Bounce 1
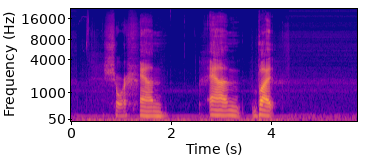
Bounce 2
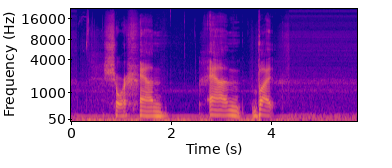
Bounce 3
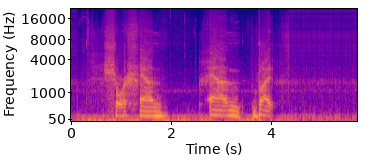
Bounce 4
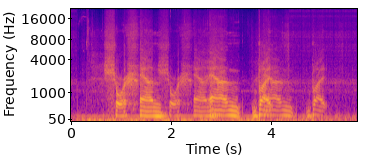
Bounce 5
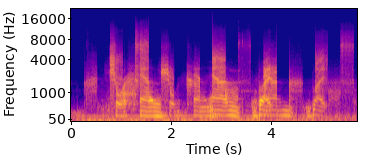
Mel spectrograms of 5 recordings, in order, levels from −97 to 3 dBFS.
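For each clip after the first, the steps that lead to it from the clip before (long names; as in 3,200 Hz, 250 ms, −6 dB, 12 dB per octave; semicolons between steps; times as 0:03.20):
downward compressor 12 to 1, threshold −32 dBFS, peak gain reduction 18 dB; level +8 dB
leveller curve on the samples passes 2; slew-rate limiting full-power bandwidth 110 Hz
single-tap delay 1,076 ms −7 dB; level +5.5 dB
far-end echo of a speakerphone 300 ms, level −27 dB; low-pass on a step sequencer 3.9 Hz 220–6,700 Hz; level −1 dB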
